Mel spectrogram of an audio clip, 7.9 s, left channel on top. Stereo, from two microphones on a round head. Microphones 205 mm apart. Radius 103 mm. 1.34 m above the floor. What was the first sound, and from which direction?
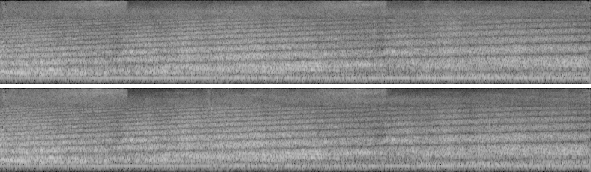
An aircraft, 10° right (ahead or behind).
